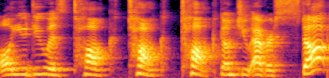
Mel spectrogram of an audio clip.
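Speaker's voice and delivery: sharp, angry put-on yell. Retelling a mother snapping at her hungry son, imitating a yell at a child. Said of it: "Sorry, I didn't mean to yell".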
